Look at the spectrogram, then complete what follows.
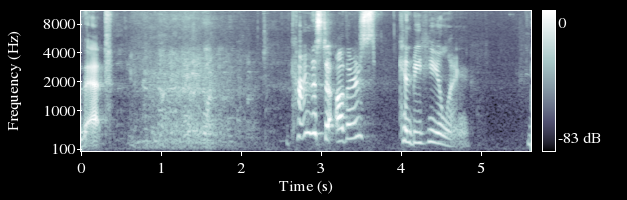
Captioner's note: laughter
